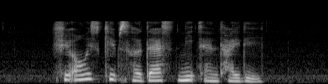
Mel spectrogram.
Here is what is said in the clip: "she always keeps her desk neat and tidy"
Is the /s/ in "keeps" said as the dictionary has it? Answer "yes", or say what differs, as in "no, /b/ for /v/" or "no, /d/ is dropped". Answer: yes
